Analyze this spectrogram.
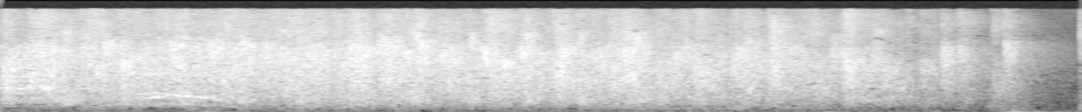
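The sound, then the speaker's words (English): Audience applause at a reading as a speaker is welcomed to the stage: dense, steady clapping that holds for several seconds, then thins and fades toward the end. “The good Dr. Gary Wade. Give him a hand.”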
